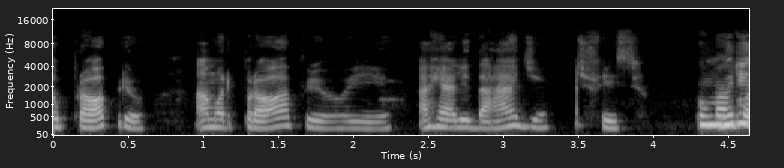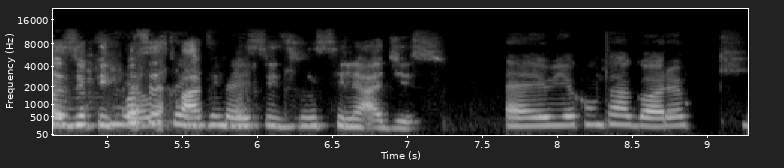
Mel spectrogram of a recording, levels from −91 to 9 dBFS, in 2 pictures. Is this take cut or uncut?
cut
